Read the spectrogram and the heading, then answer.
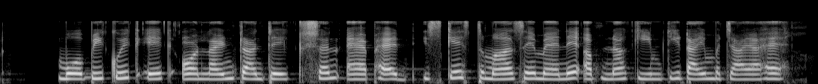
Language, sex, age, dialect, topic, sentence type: Hindi, female, 18-24, Hindustani Malvi Khadi Boli, banking, statement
